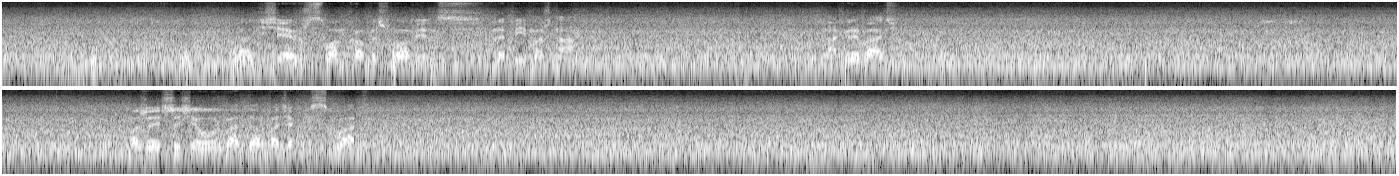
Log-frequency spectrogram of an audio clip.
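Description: An electric locomotive hums as it slowly rolls along a platform.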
